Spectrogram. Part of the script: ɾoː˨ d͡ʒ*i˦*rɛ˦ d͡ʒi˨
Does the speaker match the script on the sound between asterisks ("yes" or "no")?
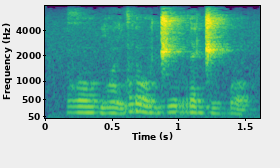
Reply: yes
